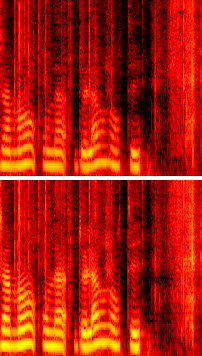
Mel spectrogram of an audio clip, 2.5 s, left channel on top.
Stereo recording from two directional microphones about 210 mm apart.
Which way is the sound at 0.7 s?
50° right (ahead or behind).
